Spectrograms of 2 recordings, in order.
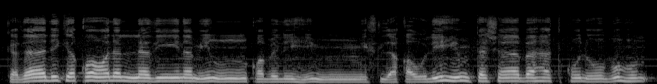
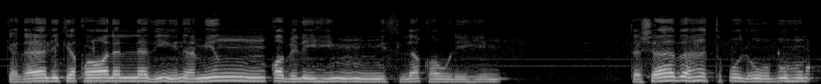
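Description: First: Qawlihim runs straight into the next words. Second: There is a full stop after qawlihim. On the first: The earlier people are the ones who said their hearts are alike. The speaker calls it wrong. "لكن لا وصلنا" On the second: The earlier people said the same words as the first saying. The speaker calls it right. "هذا الوقف اللازم"

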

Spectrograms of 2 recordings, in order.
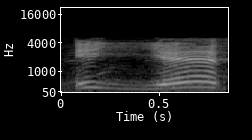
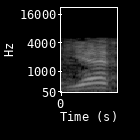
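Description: First: The y sound is clearly doubled and held. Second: The y sound is short and light, not doubled. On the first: It is the intended word, 'you alone'. The speaker calls it right. "أقول إياك نعبد" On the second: It sounds like a word for the light around the sun. The speaker calls it wrong. "كثيرون مع السرعة يقول إياك نعبد"

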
